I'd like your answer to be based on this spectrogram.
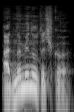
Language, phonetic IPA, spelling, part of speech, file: Russian, [ɐdˈnu mʲɪˈnutət͡ɕkʊ], одну минуточку, interjection, Ru-одну минуточку.ogg
- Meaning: wait a minute, one moment, please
